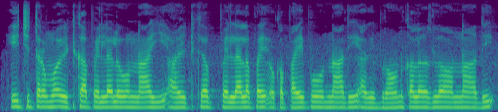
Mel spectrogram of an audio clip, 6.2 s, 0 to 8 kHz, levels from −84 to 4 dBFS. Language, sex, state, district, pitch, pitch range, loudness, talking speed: Telugu, male, Telangana, Mahabubabad, 140 Hz, 135-145 Hz, -16 LUFS, 165 wpm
